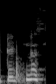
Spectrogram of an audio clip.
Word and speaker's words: टेटनस: सकते हैं आप, इसको टिटनस बोल सकते हैं या टेटनस बोल सकते हैं। टिटनस या टेटनस, इसको हम लोग प्रोनाउंसिएशन करते हैं, टेटनस हो जाता है, टेटनस हो गया।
